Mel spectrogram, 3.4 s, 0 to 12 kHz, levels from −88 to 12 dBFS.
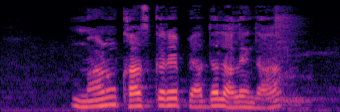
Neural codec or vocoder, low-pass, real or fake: none; 9.9 kHz; real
